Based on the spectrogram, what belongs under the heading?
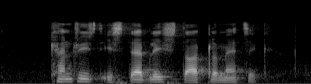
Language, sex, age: English, male, 20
